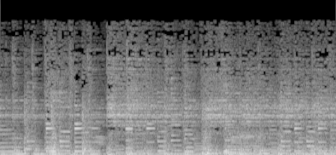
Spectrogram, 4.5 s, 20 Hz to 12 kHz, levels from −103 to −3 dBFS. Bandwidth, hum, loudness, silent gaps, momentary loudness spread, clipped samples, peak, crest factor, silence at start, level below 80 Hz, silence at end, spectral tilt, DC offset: 11 kHz; none; -23 LUFS; none; 3 LU; under 0.1%; -6 dBFS; 18 dB; 0 s; -38 dBFS; 0 s; -5 dB/octave; under 0.1%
